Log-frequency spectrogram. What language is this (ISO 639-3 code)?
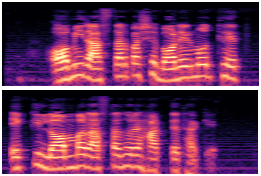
ben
